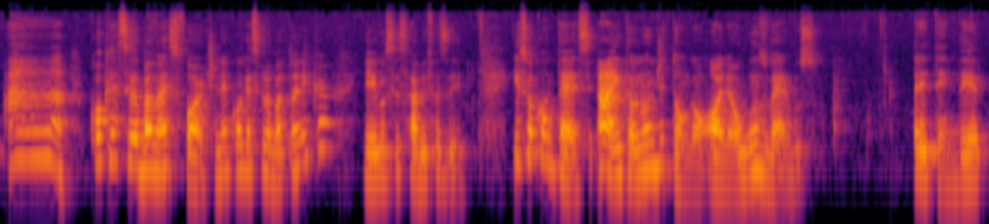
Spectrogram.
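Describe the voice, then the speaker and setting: A woman teaches Spanish grammar with a lively voice at an ordinary pitch. She reads verb forms out one by one and keeps checking in with her learners. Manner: lively, repeats verb forms slowly, many tag questions.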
